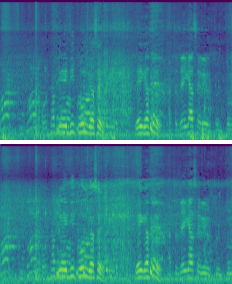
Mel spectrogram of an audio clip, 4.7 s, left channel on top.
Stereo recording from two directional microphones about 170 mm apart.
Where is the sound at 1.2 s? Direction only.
25° right (ahead or behind).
